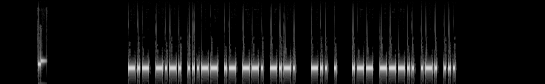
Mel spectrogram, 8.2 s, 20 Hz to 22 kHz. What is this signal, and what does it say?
Morse code, heard as a keyed tone, about 36 wpm, 700 Hz. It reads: KC3AGC DE W8RS
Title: USA Callsign DE Callsign 35wpm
